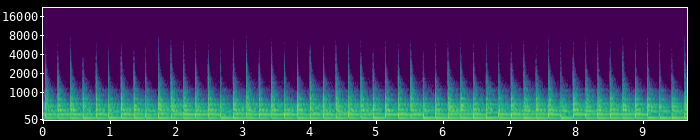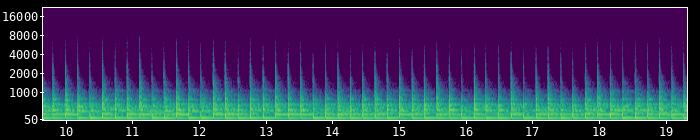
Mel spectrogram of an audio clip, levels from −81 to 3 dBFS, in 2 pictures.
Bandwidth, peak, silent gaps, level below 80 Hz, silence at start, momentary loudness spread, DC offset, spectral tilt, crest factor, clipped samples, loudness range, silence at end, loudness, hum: 3.6 kHz; 0 dBFS; none; -32 dBFS; 0 s; 2 LU; under 0.1%; -12.5 dB/octave; 16 dB; under 0.1%; 1 LU; 0 s; -17 LUFS; none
